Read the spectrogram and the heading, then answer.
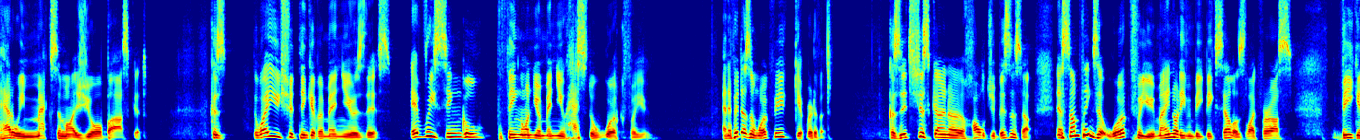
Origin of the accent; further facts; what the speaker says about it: Australia; I'm Australian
